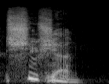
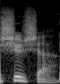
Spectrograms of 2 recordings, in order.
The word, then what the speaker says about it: Xuxa: Whatever happened to Shusha? – Yeah. – Okay, I'm looking it up right now. According to this, it's spelled XUXA. Who knew? – Oh. – Shusha, I guess, was a Brazilian children's television host known for her revealing outfits.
